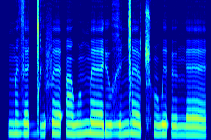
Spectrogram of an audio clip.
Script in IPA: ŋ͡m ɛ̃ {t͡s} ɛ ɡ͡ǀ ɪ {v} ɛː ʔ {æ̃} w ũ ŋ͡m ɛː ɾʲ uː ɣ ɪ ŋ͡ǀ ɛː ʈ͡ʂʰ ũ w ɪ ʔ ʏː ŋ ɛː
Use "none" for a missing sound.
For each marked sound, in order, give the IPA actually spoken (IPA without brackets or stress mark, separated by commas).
z, f, ã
